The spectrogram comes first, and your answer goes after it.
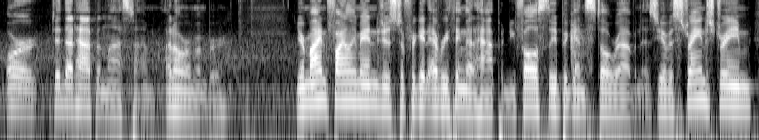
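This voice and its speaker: A man's voice: mid-range voice, quick pace, slight background noise. A man doing a let's play, reading visual novel narration aloud and dropping in casual, offhand commentary. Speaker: streamer, let's player.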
